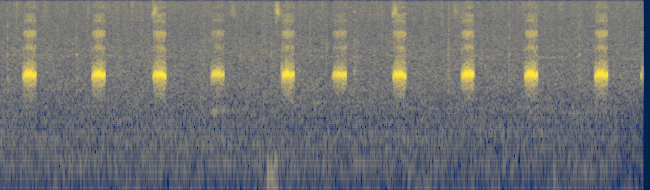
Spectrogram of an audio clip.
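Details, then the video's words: Calling male mole crickets, singing from closed burrows, give about ten evenly spaced chirps in under seven seconds. Each is a brief, low, buzzing trill at a constant pitch, with soft hiss underneath, then the sound cuts off abruptly. "Mole Cricket Sounds-Mole Cricket Sounds Effect-Mole Cricket Sounds Recording-Mole Cricket Call Song"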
